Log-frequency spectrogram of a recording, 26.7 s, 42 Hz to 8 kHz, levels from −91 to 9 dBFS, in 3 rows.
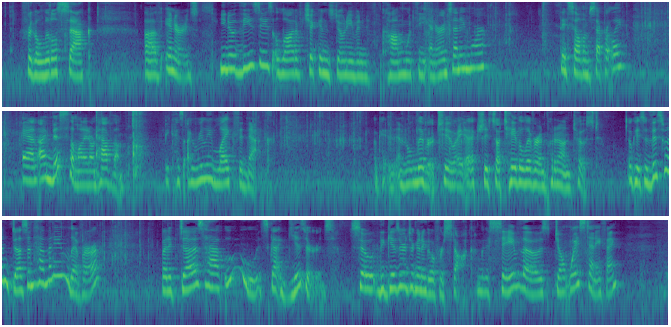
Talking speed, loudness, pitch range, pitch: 195 wpm, -21 LUFS, 215-270 Hz, 230 Hz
